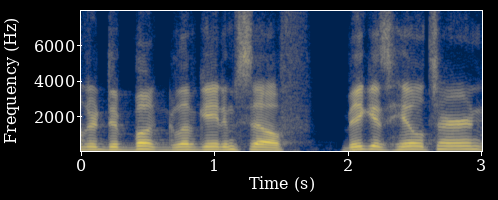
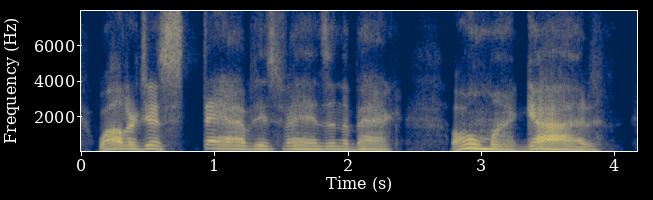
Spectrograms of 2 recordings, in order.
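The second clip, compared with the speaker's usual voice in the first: slower put-on sports commentator style voice; 2 semitones higher, 3 dB quieter than usual. Reacting to a fighter's glove choice, in a Jim Ross voice. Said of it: "In the Jim Ross voice".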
